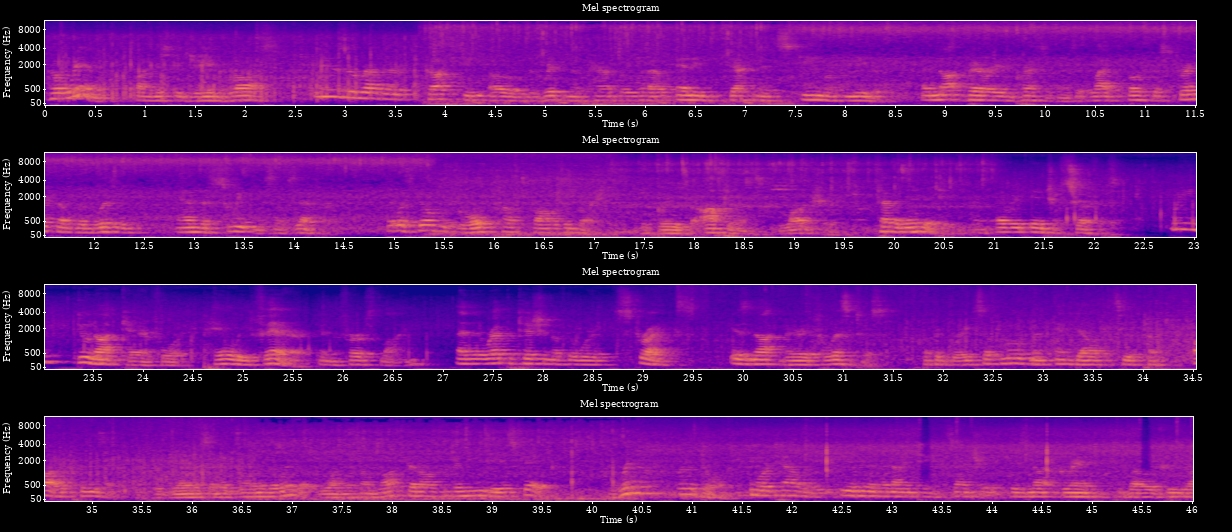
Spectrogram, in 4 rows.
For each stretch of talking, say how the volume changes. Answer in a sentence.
The talking can be heard from 0.0 to 45.9 s, at a steady volume.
